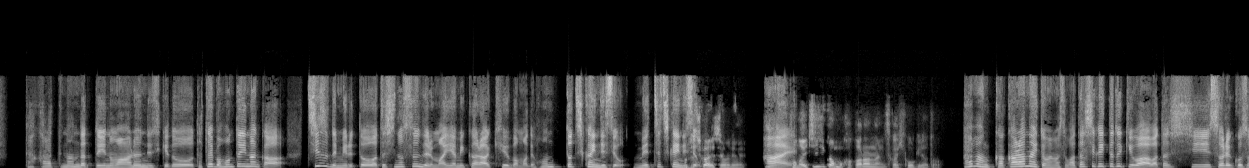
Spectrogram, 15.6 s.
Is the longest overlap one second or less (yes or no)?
yes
